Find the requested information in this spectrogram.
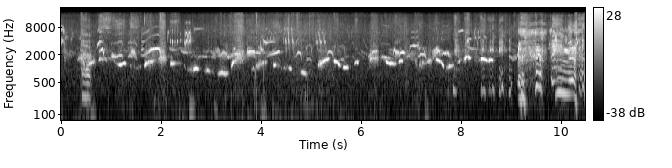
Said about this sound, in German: Gar nicht so einfach. Was das wohl für ein Vogel war? Keine Ahnung.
